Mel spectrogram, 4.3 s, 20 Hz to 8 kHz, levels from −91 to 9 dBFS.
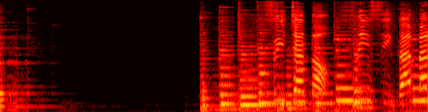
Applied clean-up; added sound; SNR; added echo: neural mask model RNNoise.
